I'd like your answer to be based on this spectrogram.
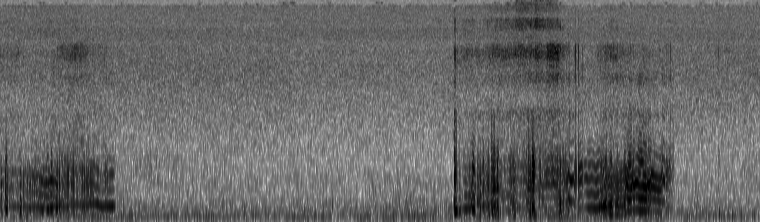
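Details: Sleeping dog snoring: soft, fluttering, grunting breath sounds in two bursts over steady room noise.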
